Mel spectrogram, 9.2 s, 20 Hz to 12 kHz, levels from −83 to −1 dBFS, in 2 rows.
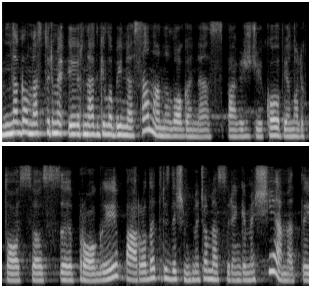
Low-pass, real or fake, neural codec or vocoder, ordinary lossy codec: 7.2 kHz; real; none; AAC, 48 kbps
